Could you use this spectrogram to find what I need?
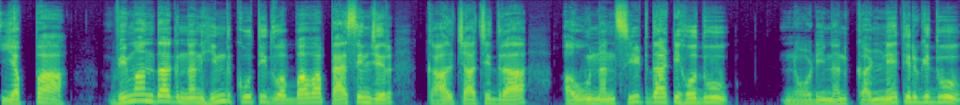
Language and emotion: Kannada, surprised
